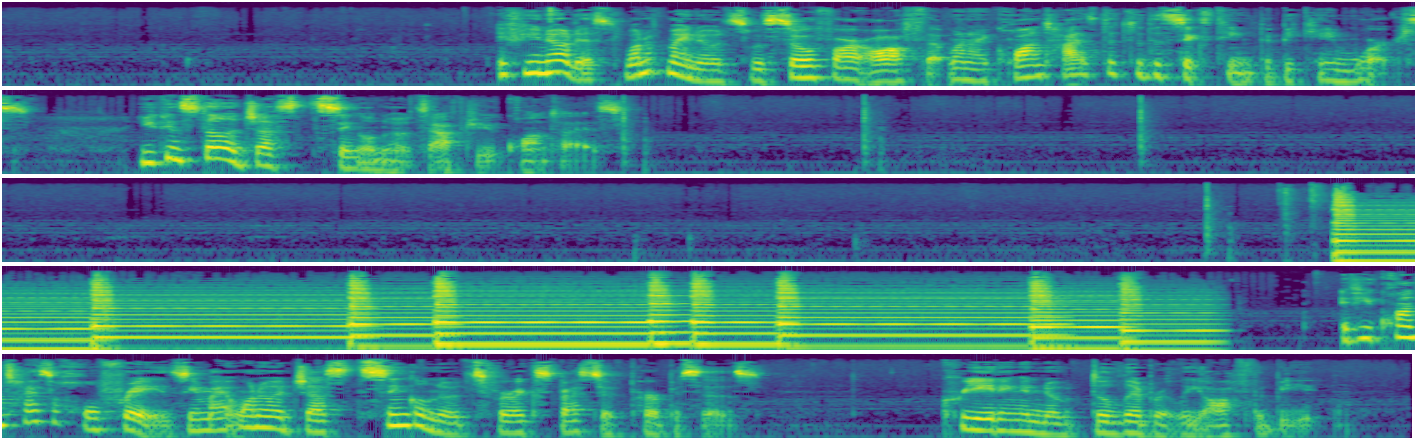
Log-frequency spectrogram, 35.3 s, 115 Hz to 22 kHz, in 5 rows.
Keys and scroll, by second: 20.7 space.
